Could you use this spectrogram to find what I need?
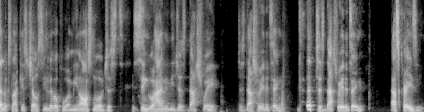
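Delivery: ordinary delivery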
